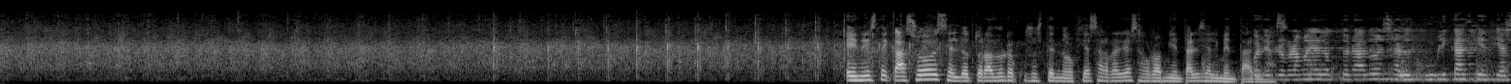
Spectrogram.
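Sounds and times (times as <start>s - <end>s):
audience applause for new doctoral graduates: 0.0s - 10.1s
speech: 8.5s - 15.1s.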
